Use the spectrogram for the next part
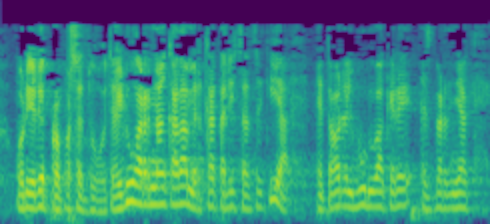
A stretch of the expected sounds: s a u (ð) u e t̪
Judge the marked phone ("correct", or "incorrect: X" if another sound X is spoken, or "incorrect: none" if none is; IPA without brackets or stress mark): incorrect: ɣ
